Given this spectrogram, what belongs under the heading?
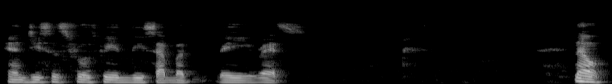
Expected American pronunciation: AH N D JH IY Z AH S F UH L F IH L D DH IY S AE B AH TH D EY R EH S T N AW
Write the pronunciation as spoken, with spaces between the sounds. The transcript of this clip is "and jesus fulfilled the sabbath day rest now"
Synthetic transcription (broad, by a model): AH N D JH IY S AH S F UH L F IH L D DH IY S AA B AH T D EY R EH S N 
